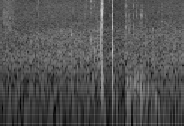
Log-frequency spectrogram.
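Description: Steady low background noise with two sharp clicks close together about a second and a half in, followed by a short low knock.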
